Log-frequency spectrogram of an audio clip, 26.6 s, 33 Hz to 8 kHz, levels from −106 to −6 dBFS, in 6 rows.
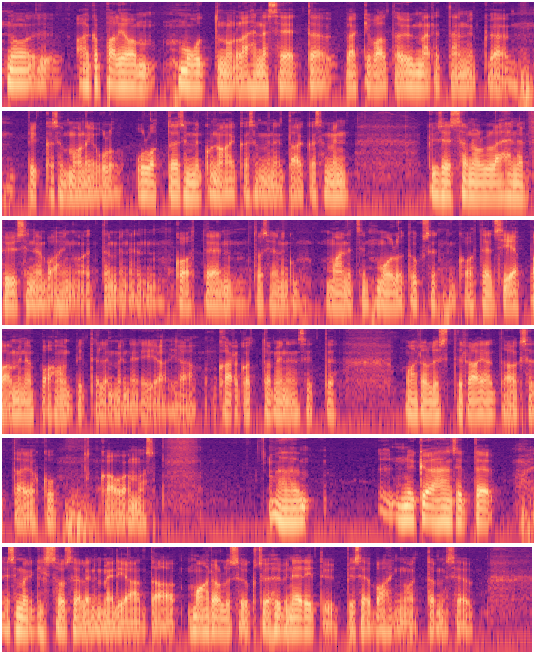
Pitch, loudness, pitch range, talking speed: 100 Hz, -21 LUFS, 95-110 Hz, 120 wpm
